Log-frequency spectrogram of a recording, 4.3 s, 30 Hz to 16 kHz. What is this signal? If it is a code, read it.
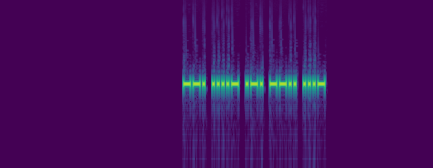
Morse code, heard as a keyed tone, about 52 wpm, 700 Hz. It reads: G4RZV
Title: DXCC-100 Call Signs - 5 Characters - Repeated 3x - 50wpm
